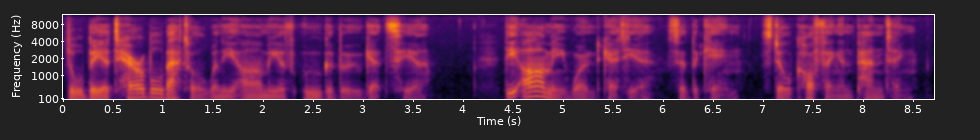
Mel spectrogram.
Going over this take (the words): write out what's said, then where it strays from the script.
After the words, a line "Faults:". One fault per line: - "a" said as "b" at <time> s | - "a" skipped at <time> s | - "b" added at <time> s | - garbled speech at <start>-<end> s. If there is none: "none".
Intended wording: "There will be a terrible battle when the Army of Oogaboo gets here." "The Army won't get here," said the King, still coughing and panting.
"There will be a terrible battle when the Army of Oogaboo gets here." "The Army won't get here," said the King, still coughing and panting.
Faults:
none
